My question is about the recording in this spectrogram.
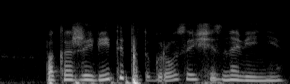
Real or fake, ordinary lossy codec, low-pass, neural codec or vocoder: real; Opus, 16 kbps; 7.2 kHz; none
